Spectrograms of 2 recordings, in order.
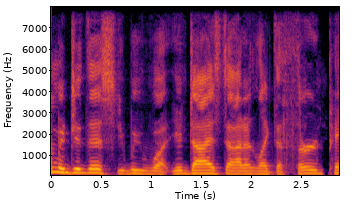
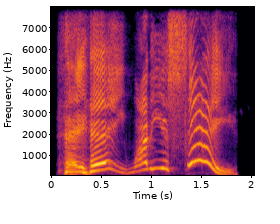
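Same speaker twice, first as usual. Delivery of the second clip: goofy voice, pitched way up, very high, loud; 11 semitones higher, 5 dB louder than usual. Narrating a story, a familiar voice wakes the listener: Todd's goofy voice. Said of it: "Todd's same goofy sounding voice".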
